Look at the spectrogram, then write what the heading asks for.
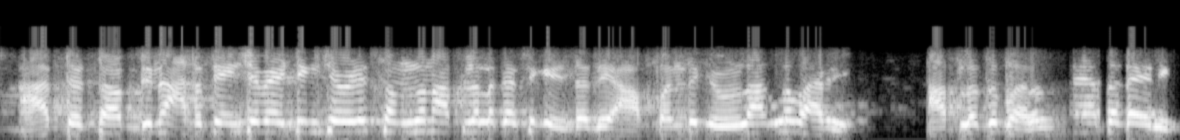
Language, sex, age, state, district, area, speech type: Marathi, male, 18-30, Maharashtra, Buldhana, urban, conversation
